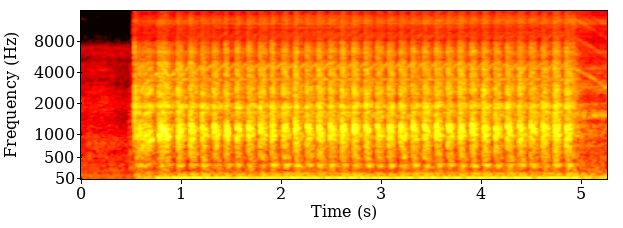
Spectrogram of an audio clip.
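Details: Honda 225 outboard: no red light or beep at key-on, fast even starter chugging about four seconds without firing; grounds, wires and key switch checked without effect; bad main relay found, replacing it fixed it.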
